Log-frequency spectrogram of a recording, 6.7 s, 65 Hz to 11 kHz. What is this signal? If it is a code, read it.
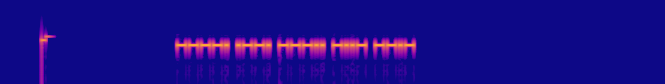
Morse code, heard as a keyed tone, about 39 wpm, 700 Hz. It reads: 9P8XQ
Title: Code Groups - 5 Letter:Numbers - 40wpm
